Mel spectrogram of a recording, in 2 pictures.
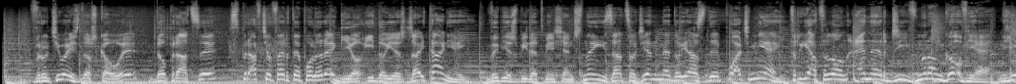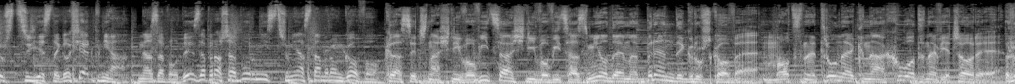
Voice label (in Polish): demo lektorskie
